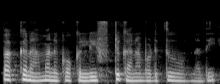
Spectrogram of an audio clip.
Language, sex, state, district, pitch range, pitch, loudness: Telugu, female, Telangana, Hyderabad, 170-195 Hz, 180 Hz, -17 LUFS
